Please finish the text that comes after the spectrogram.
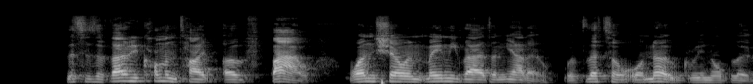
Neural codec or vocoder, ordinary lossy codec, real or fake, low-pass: vocoder, 22.05 kHz, 80 mel bands, Vocos; MP3, 96 kbps; fake; 9.9 kHz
